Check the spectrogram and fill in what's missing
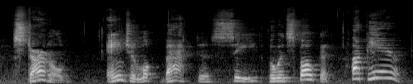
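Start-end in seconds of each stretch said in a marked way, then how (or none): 3.5-4.0 high little bird call; tiny bird voice. Acted. Bird calling to Anja from above, high. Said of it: "said the voice".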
